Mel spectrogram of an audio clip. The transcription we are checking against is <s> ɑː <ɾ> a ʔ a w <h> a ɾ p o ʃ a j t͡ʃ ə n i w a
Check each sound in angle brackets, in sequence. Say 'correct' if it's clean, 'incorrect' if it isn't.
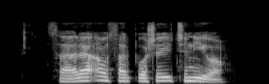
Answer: correct, correct, incorrect: s

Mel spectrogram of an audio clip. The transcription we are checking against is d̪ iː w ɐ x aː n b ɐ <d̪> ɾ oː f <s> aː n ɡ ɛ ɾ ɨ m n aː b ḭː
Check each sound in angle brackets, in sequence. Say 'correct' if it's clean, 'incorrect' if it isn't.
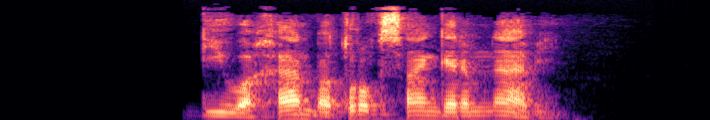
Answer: incorrect: t̪, correct

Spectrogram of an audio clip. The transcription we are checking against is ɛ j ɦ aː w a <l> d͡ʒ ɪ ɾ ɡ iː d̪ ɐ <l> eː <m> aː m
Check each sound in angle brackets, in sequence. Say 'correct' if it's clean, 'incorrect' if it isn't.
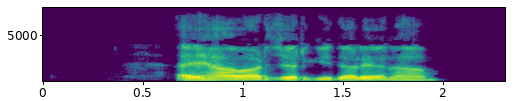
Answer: incorrect: ɾ, incorrect: ɾ, incorrect: n

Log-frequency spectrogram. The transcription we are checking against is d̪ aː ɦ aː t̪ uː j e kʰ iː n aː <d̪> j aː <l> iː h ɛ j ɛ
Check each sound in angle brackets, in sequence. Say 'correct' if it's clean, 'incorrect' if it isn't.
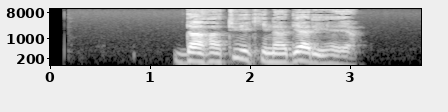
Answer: correct, incorrect: ɾ

